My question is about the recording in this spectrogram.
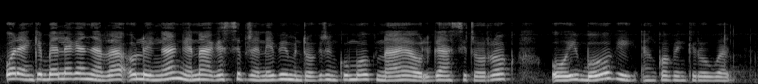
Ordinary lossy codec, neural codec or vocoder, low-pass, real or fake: MP3, 48 kbps; none; 7.2 kHz; real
